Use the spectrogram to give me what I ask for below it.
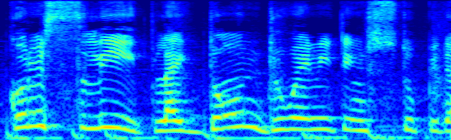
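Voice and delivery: half-shouted plea to a friend. Retold or imitated. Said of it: "I'm like".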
